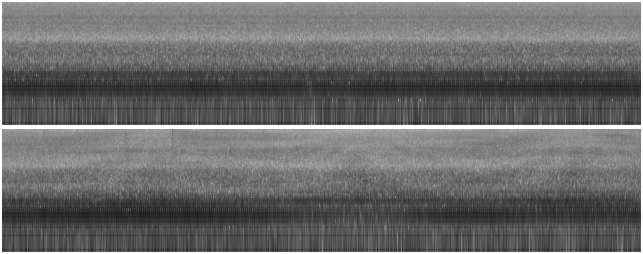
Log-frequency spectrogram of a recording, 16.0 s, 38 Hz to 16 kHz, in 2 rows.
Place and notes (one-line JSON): {"title": "Estonia oil shale mine ventilation intake", "date": "2010-07-02 13:50:00", "description": "soundwalk around the building that houses the machines blowing in fresh air into the oil shale mine 70 metres under ground", "latitude": "59.21", "longitude": "27.43", "altitude": "74", "timezone": "Europe/Tallinn"}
